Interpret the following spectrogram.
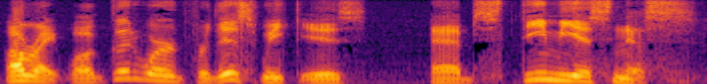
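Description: Folksy guy on radio, kinda high voice, hesitant joking banter, very dry sound. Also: sing-song, slow, no echo. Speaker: radio show co-host.

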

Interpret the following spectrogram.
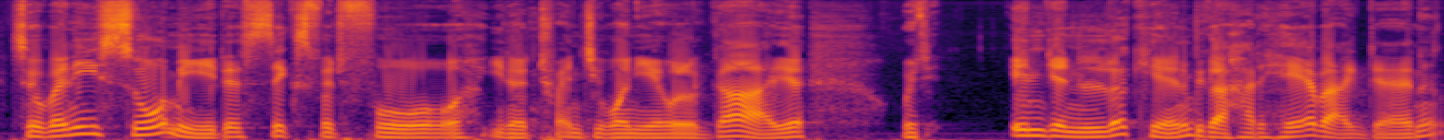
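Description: A man from Trinidad with a Trinidadian accent, a guest talking in a relaxed interview and often pausing with fillers and restarts. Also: lowish voice, creaky, no echo, studio quality. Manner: hesitant, many fillers and restarts. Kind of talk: casual interview talk.

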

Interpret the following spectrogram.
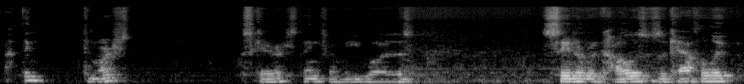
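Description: A man's voice: mid-range voice, little pitch movement, takes it slowly, pauses often, warm tone, poor audio. Interviewee: male college student, Nepali native speaker, hesitant and thoughtful, faint background noise. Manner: hesitant, many fillers, thoughtful. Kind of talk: casual interview answers.

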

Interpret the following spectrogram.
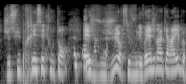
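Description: A young woman from the Paris region in casual podcast conversation, emphatic and quick, often laughing. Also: medium pitch, bright, forceful tone. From Paris region, France.

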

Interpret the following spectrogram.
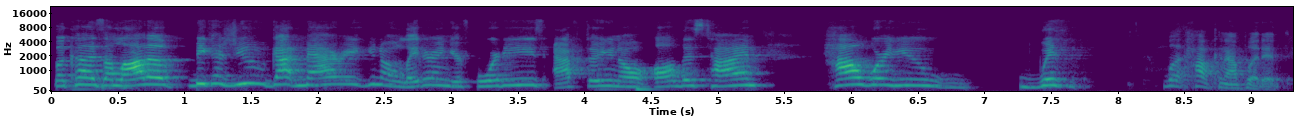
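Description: Bright-toned woman podcast host. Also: sits high, expressive, moderate pace. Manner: warm, encouraging interviewer. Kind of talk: podcast interview.

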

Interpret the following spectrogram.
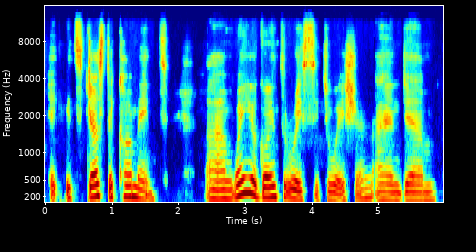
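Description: Slow, hoarse, gravelly woman. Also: fairly low pitch, dark tone, no echo. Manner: slow, halting, reflective. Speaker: congregation member. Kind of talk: spoken comment during online service. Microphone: video call.

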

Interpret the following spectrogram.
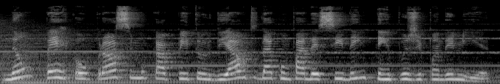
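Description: A woman's voice: high voice, moderate pace, close to an everyday voice. A woman acting as the narrator of a radio soap opera, telling the story in a theatrical, suspenseful way. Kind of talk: scripted radio drama narration. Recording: loud music and crowd noise behind.

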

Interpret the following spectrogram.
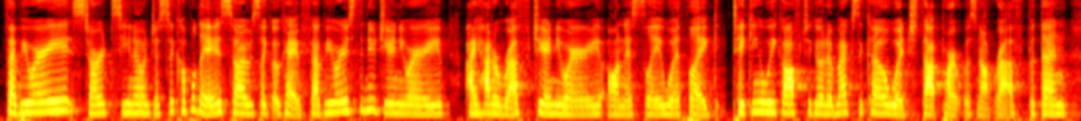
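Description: A woman in her late twenties co-hosting a podcast, chatting in a relaxed and supportive way. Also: mid-range voice, a little fast, few pauses, smooth. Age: 20s. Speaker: podcast co-host. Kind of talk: casual chat.

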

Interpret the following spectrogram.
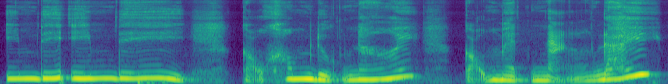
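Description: A woman voicing a gentle but bossy blue-eyed tiny girl who fusses over a patient in a children's storybook. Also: on the high side, big pitch swings, takes it slowly, husky, heavily acted. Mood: caring. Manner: scolding yet caring.

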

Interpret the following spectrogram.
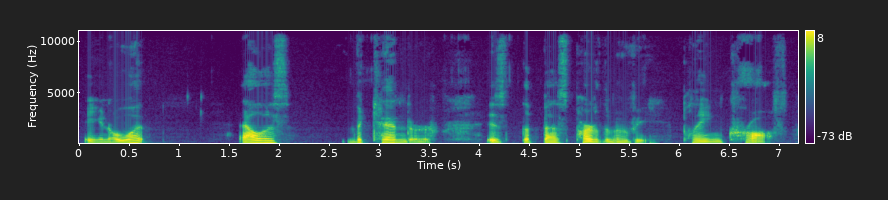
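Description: Male podcast host, gravelly mid-range voice, close dry sound, reading an article aloud and stumbling now and then. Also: medium pitch, animated, slow pace, long pauses, no echo.

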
